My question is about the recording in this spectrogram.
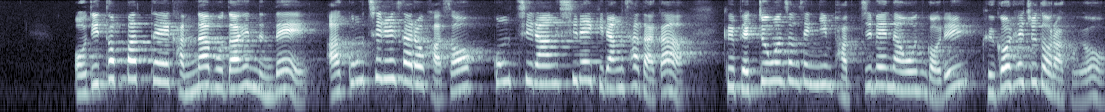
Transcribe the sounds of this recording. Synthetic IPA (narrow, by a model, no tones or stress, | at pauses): ʌditʰʌpʰatʰe̞kanːabodaɦe̞nːɯnde̞ak͈oŋt͡ɕʰiɾɯɭs͈ʰaɾʌkasʰʌk͈oŋt͡ɕʰiɾaŋɕʰiɾe̞ɡiɾaŋsʰadaɡa | kɯpe̞k̚t͡ɕ͈oŋwʌnsʰʌŋsʰeŋɲimpap̚t͡ɕ͈ibe̞naonɡʌɾɯɭkɯɡʌɭɦe̞d͡ʑudʌɾaɡojo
